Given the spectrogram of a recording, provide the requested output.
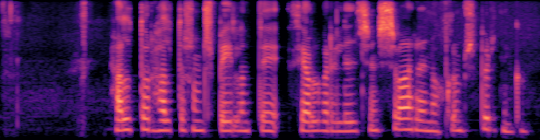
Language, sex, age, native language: Icelandic, female, 30-39, Icelandic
